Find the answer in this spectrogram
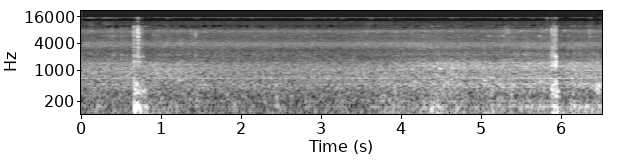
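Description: Train passing trackside with a steady low rumble that grows louder toward the end, broken by two sharp knocks, one just under a second in and one near the end.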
